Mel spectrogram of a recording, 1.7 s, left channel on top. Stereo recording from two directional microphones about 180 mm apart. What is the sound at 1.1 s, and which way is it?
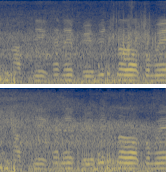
Speech, centre (ahead or behind).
